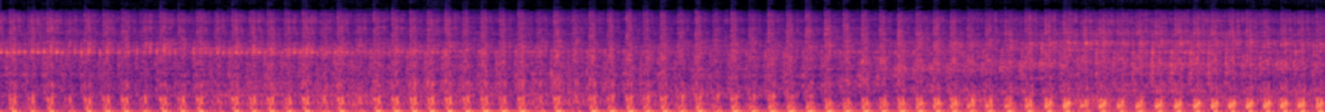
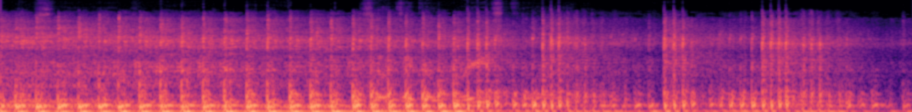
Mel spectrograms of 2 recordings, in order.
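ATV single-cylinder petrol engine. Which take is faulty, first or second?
second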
